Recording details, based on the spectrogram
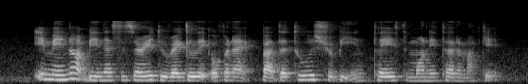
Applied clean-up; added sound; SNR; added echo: none; none; none; none.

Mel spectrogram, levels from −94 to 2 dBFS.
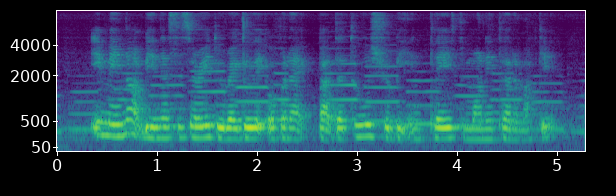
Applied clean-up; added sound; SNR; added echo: none; Wind instrument, woodwind instrument; 17 dB; reverberation time 0.2 s.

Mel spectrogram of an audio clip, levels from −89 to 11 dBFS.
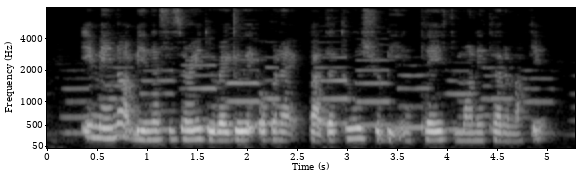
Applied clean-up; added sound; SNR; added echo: classical method WPE with log-MMSE.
